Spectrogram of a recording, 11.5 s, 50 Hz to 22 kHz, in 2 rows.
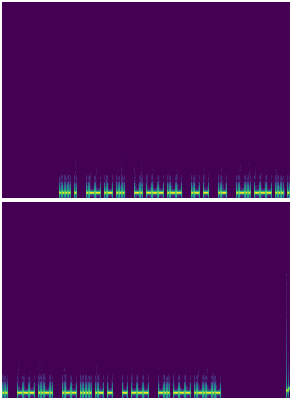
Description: Morse code, heard as a keyed tone, about 40 wpm, 700 Hz. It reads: HE WAS NOW AT A LOSS OF WHAT TO DO.
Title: Sentences from Top 1400 Words 40wpm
